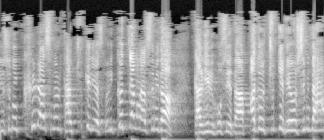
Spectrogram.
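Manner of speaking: high-pitched urgent alarm, acted; panicked plea. Disciples shake Jesus awake in the storm, panicked. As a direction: cry out to rouse a sleeper. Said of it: "막 흔들어 깨웁니다".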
